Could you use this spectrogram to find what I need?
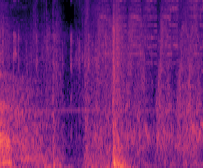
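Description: A magical energy blast bursts with a bright whoosh.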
